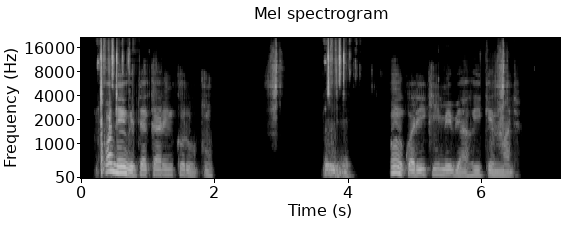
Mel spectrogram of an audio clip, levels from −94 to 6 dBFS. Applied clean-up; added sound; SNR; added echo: neural mask model Resemble Enhance denoiser.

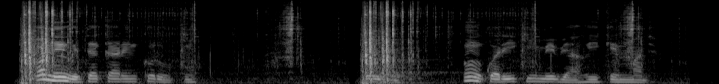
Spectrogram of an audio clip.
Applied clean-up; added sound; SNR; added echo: none; Bicycle; -3 dB; none.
